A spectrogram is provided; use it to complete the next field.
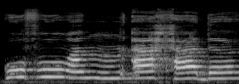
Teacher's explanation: हा को हलक से निकालेंगे। दाल पर कलकला होगा। · वाऊ पर तनवीन है। गुना नहीं होगा क्योंकि नेक्स्ट वर्ड हमजा है। हमजा हरूफ हल्की में शामिल है।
